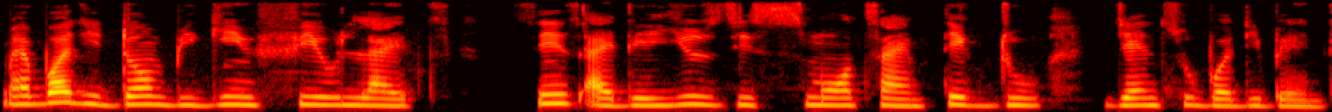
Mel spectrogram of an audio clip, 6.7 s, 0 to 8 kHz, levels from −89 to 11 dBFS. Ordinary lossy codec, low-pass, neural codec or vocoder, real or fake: none; 7.2 kHz; none; real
